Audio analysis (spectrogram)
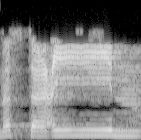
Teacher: Nempel ke makhrajnya ujung lidah dengan gusi sama ada gunnahnya.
